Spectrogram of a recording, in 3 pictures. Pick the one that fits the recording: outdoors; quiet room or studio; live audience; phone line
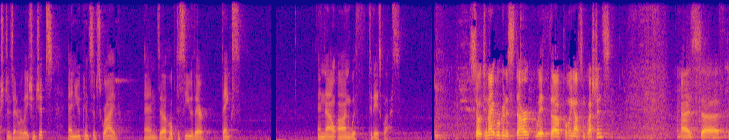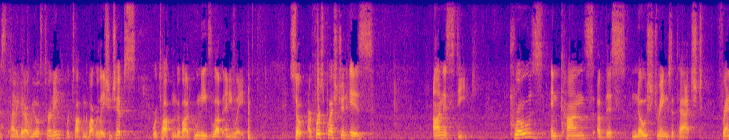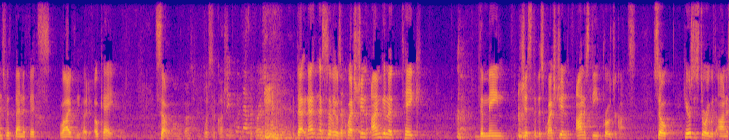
live audience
